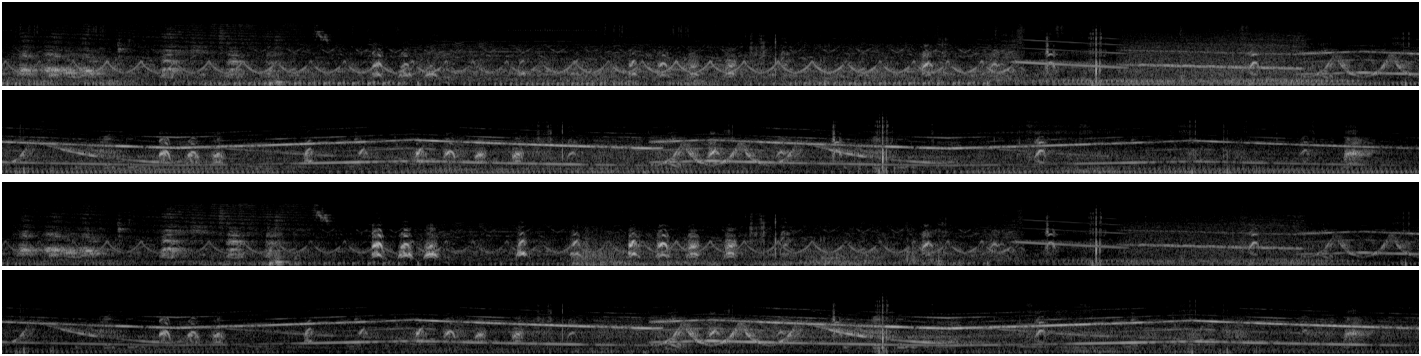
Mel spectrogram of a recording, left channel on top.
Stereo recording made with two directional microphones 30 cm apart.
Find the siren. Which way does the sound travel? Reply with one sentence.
You can hear the siren travel towards the right.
